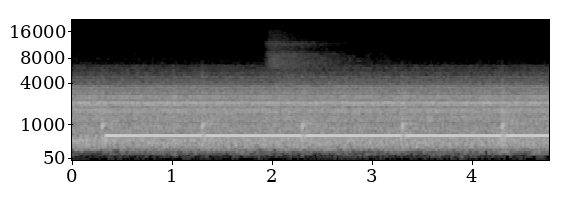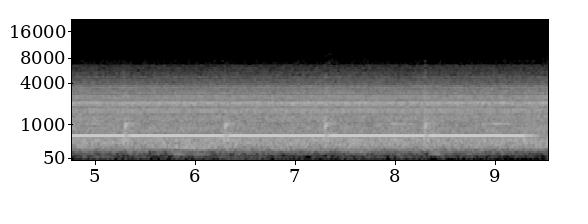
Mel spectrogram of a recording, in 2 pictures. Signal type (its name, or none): radio time signal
